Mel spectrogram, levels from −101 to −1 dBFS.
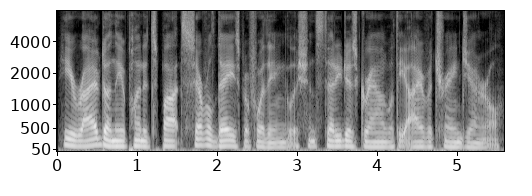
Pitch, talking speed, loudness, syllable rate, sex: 110 Hz, 235 wpm, -18 LUFS, 6.4 syllables/s, male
